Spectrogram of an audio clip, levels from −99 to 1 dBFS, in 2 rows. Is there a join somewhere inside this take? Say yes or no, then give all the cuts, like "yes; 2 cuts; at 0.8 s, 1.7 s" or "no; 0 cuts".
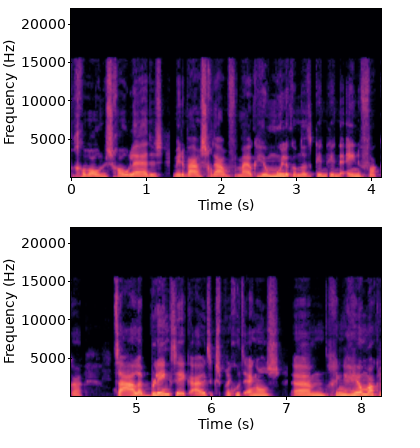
yes; 6 cuts; at 1.3 s, 1.9 s, 3.4 s, 4.7 s, 6.3 s, 7.0 s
